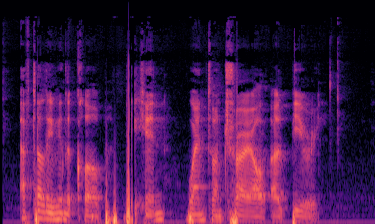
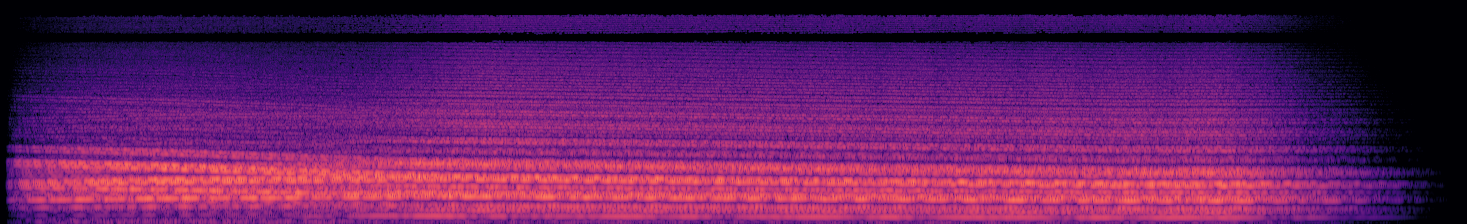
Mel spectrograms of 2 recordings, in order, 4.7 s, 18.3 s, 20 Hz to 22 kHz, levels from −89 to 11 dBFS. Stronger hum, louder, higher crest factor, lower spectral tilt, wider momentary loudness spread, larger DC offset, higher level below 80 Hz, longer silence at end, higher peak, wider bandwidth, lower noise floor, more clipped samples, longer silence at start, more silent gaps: neither; about the same, -19 LUFS vs -20 LUFS; about the same, 20 dB vs 16 dB; about the same, -5 dB/octave vs -5 dB/octave; first, 12 LU vs 6 LU; neither; first, -26 dBFS vs -56 dBFS; second, 0.7 s vs 1.35 s; first, 0 dBFS vs -6 dBFS; about the same, 15.5 kHz vs 17 kHz; second, -45 dBFS vs -73 dBFS; neither; about the same, 0.25 s vs 0.15 s; neither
